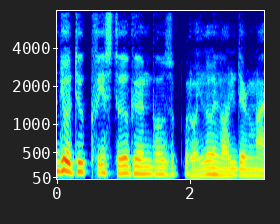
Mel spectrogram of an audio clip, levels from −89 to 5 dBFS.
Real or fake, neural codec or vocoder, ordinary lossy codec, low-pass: fake; codec, 16 kHz, 0.5 kbps, FunCodec, trained on LibriTTS, 25 frames a second; none; none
